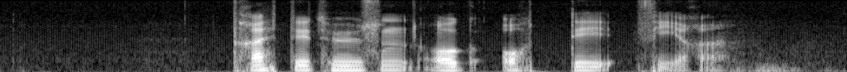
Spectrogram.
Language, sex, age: Norwegian, male, 30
